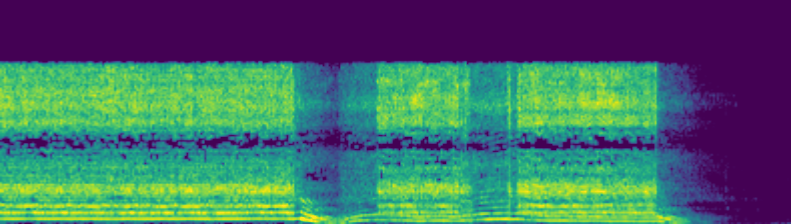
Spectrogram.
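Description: An angle grinder whines loudly at high speed, its pitch dropping and rising before it winds down.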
